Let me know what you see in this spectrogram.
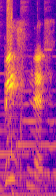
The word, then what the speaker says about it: business: Cuidado con la pronunciación de business. Lo deletreo. B-U-S-I-N-E-S. Business, porque la gente intenta hacer el bu. Ve una B, U, intenta el business. No, business. ¿Ok? Pero se escribe business, por si alguien no ha cogido el deletreo. B-U-S-I-N-E-S.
